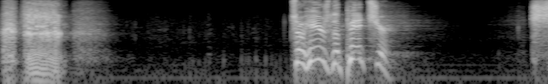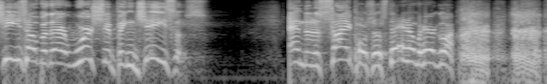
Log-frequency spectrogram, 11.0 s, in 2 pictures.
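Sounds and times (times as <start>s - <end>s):
person imitating a horse snorting: 0.0s - 1.0s, 10.0s - 10.9s
speech: 3.0s - 4.0s, 5.3s - 7.6s, 8.4s - 10.9s.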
